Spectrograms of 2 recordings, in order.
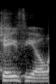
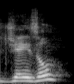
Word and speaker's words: Jaziel: Jaziel. I used to say Jaziel. Yeah. All kinds of weird names, right? It's Jazel. Like Basil. Like Basil Correa.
